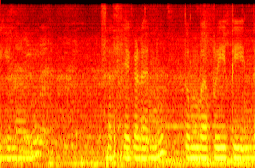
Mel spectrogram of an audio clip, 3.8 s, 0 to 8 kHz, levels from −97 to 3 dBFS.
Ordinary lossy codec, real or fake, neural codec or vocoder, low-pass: none; fake; vocoder, 24 kHz, 100 mel bands, Vocos; 7.2 kHz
